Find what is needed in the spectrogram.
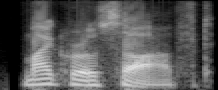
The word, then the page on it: Microsoft: American English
